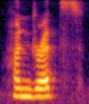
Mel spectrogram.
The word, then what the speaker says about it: hundredths: the one hundredths and remember that's spelled with a th on the end that's not just me having a lisp hundredths is right here okay so this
